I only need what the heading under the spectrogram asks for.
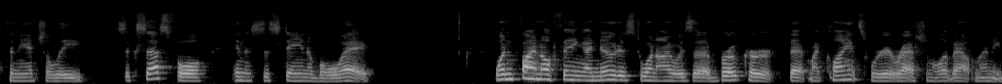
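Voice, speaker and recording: Middle-aged woman host with gravelly low voice. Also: darkish tone. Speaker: interview host, psychologist. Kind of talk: online interview.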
